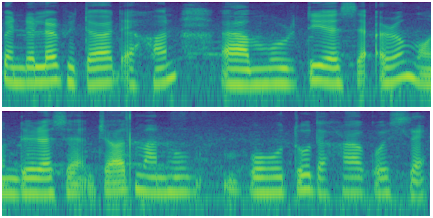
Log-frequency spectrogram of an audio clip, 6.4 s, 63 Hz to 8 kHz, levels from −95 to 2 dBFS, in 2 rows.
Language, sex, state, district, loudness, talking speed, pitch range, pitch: Assamese, female, Assam, Kamrup Metropolitan, -19 LUFS, 130 wpm, 180-200 Hz, 190 Hz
